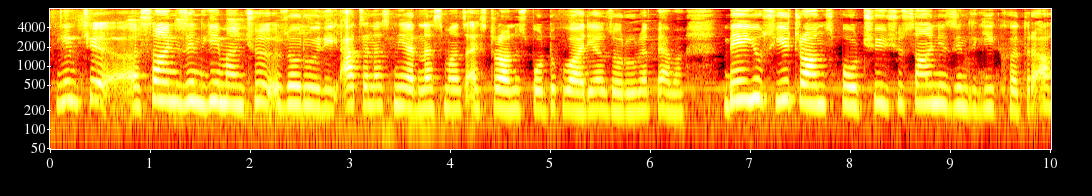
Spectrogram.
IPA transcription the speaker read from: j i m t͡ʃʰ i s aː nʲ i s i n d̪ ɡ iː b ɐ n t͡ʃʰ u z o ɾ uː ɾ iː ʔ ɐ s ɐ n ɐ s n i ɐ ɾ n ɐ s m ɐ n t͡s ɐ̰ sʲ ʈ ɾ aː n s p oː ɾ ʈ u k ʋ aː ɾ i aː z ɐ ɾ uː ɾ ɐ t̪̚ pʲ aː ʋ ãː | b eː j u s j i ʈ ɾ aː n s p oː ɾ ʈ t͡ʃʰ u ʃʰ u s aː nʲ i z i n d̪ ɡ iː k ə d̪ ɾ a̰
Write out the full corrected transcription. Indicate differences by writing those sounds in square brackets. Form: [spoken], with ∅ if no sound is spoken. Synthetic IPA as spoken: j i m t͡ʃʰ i s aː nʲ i [z] i n d̪ ɡ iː [m] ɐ n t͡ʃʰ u z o ɾ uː ɾ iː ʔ ɐ [t͡s] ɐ n ɐ s n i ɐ ɾ n ɐ s m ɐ n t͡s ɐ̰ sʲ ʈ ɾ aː n s p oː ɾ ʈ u k ʋ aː ɾ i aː z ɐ ɾ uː ɾ ɐ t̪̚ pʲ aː ʋ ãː | b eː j u s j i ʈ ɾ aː n s p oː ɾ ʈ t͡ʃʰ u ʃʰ u s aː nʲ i z i n d̪ ɡ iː [kʰ] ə [t̪] ɾ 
